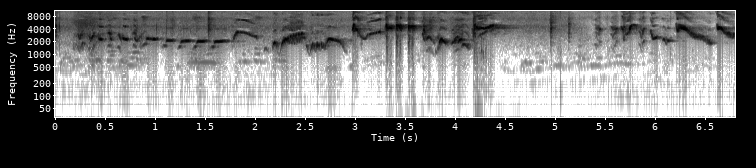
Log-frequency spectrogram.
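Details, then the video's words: Pet white-rumped shama in full gacor song, mixing descending whistled runs, swooping notes and sharp clicking bursts, with a short pause before bright high phrases resume. "Burung muraiy batu Bersuara gacor"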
